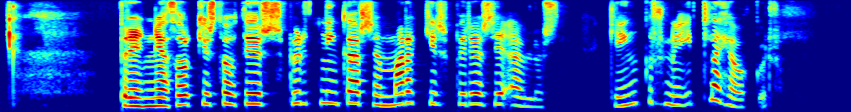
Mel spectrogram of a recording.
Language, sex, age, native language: Icelandic, female, 20-29, Icelandic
